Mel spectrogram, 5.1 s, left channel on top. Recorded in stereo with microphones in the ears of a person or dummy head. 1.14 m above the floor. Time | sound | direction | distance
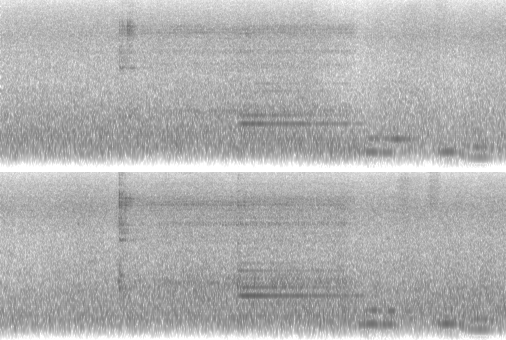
0.8 | ticking | 55° right (ahead or behind) | 8.5 m
3.6 | a woman speaking | 50° right (ahead or behind) | 7.5 m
